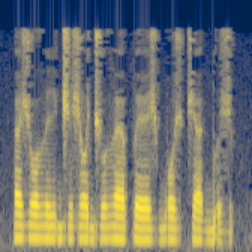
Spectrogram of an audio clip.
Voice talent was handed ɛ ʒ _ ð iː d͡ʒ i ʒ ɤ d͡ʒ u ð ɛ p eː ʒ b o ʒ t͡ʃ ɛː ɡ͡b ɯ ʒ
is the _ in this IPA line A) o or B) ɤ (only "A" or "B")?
A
